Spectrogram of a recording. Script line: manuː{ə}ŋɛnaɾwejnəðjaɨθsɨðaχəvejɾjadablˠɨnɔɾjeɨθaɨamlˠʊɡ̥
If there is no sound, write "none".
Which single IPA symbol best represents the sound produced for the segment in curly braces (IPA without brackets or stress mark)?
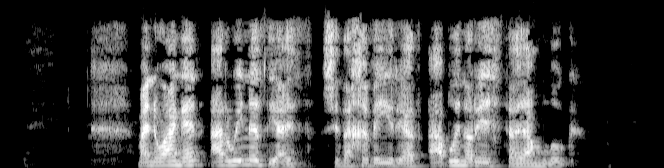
a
